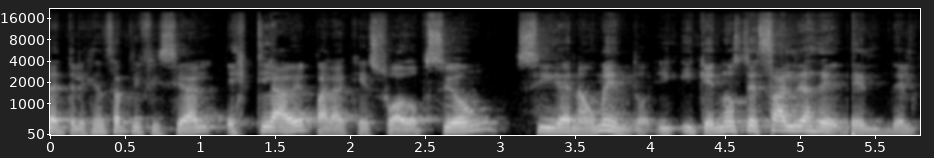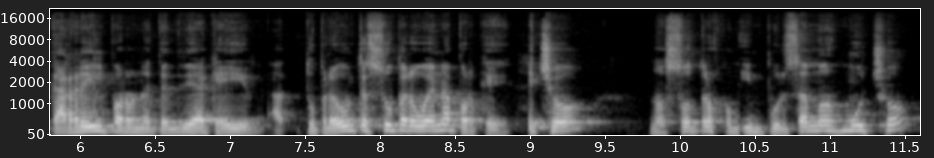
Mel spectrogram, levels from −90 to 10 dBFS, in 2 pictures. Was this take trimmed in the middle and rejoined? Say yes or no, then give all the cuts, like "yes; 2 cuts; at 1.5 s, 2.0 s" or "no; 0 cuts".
yes; 3 cuts; at 3.1 s, 9.0 s, 10.4 s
